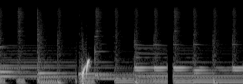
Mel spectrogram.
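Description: Light background music, with a single short rising "bloop" sound effect a little under a second in.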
